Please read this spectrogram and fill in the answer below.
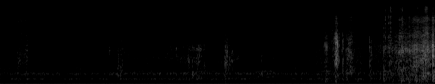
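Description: Faint insect buzzing with a few soft clicks, then about four seconds in a sudden loud rustle of maize leaves brushing close against the microphone.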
